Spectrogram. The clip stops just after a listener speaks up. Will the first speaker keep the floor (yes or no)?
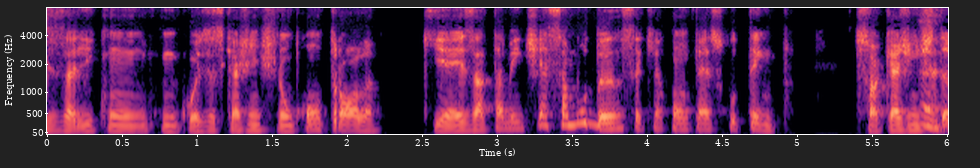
yes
